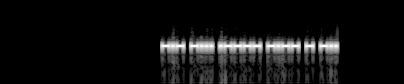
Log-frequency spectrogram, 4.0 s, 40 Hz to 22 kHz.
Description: Morse code, heard as a keyed tone, about 47 wpm, 700 Hz. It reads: KB1YTD
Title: USA Call Signs - 6 Characters - Repeated 2x - 50wpm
